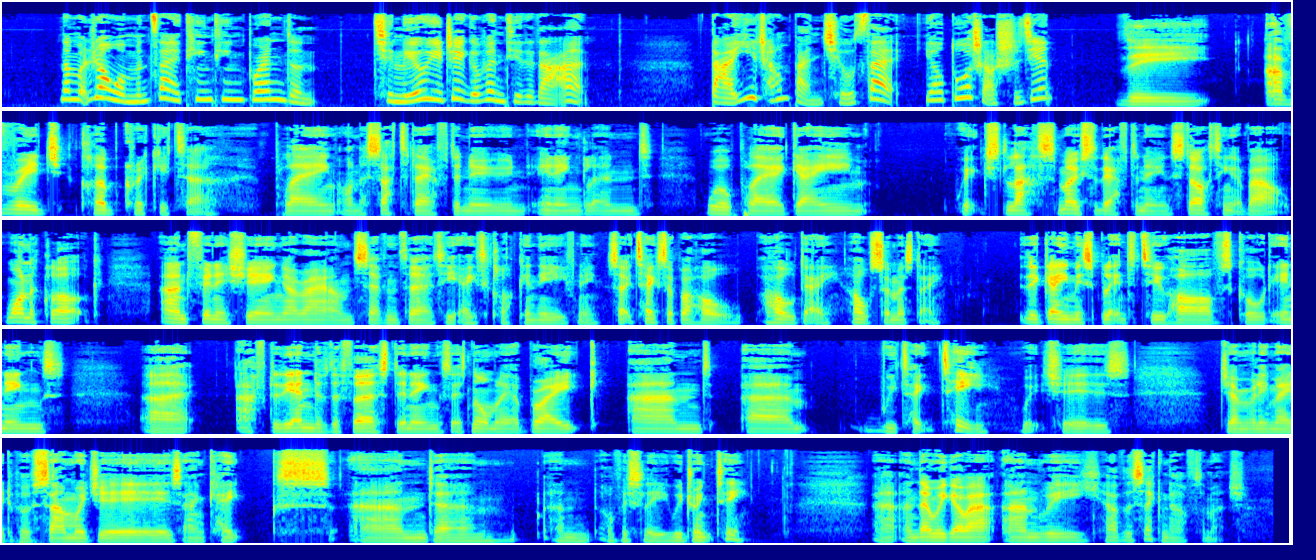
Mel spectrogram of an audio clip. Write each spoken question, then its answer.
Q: 打一场板球赛要多少时间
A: A cricket match typically lasts a whole summer's day, from around 1 p.m.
